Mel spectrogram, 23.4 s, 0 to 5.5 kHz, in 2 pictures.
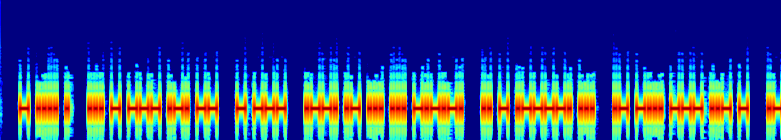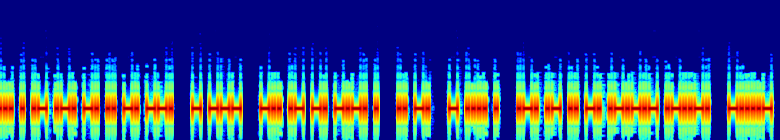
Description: Morse code, heard as a keyed tone, about 28 wpm, 600 Hz. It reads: THE STORM TO PASS; IT'S ABOUT LEARNING TO DANCE IN THE RAIN." -
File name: CW / Practice / EnglishQuotations0128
